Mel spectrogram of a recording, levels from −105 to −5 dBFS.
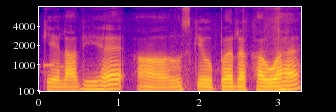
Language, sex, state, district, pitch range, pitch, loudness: Hindi, male, Odisha, Malkangiri, 120-140 Hz, 125 Hz, -18 LUFS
